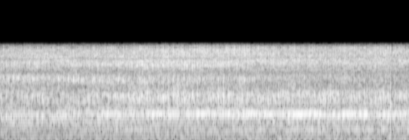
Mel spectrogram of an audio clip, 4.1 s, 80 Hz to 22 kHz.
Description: lexus is300 weird noise from engine bay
